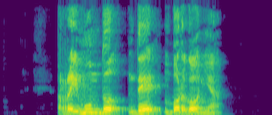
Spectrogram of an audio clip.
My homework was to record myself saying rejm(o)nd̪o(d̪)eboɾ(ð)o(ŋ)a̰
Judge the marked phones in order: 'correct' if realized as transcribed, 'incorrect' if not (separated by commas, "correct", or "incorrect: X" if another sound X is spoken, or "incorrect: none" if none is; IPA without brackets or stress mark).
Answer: incorrect: u, correct, incorrect: ɣ, incorrect: ɲ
